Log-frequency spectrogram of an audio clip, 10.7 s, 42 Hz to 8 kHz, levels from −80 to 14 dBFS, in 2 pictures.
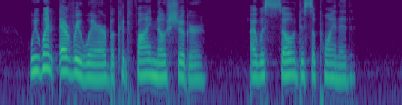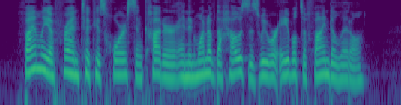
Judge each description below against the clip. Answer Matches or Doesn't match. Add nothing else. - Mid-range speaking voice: Matches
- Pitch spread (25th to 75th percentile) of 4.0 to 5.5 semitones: Doesn't match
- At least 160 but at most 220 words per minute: Matches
